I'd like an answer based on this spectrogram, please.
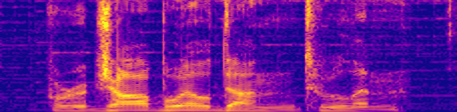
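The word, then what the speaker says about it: Tulin: a job well done toolin because my name isn't pronounced Talon wait what this moment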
